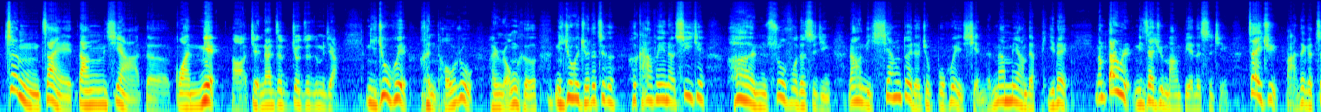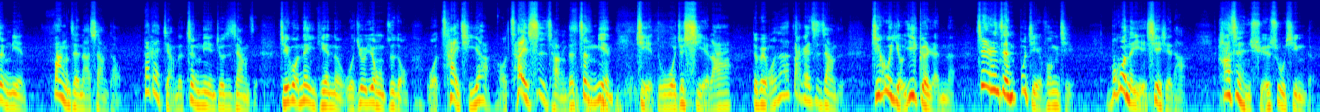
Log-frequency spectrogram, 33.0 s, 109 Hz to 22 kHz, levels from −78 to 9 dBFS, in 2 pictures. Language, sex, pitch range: Chinese, male, 130-205 Hz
